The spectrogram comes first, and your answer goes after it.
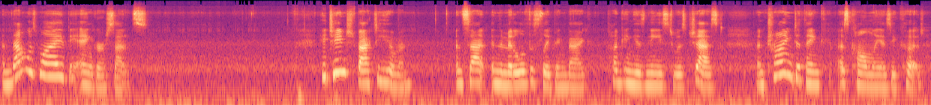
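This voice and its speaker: A woman's voice: medium pitch, lively intonation, a little slow, fairly bright tone. Woman narrating a novel, noisy recording. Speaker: author reading own novel aloud. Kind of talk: live amateur audiobook-style narration. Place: at home. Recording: clearly noisy home livestream recording.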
